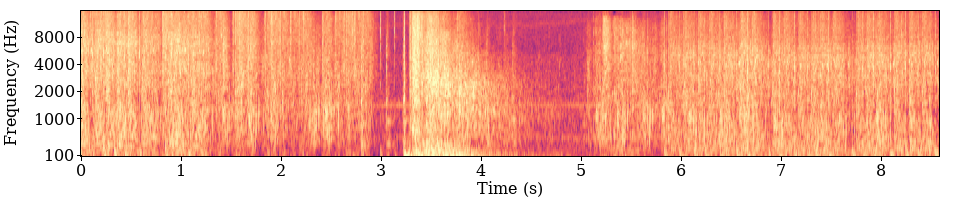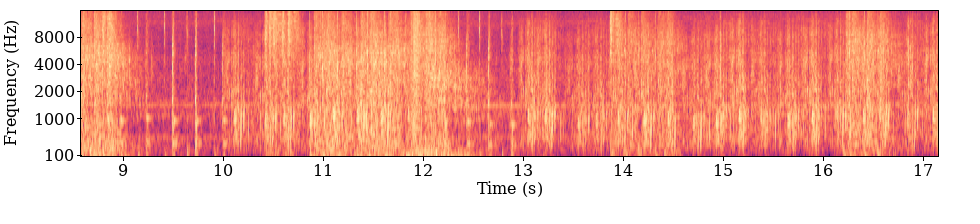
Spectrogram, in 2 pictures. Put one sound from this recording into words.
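Gunfire bursts out in rapid volleys.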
